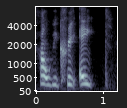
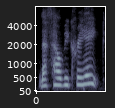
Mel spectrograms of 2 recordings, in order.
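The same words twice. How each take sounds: First: Slow and higher, leaning on "how we create"; stress on how. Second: "That's how we create" repeated much softer, almost to oneself; soft echo. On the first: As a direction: draw out "how we create" to teach it. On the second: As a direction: let "That's how we create" sink in quietly. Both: Shown as a demonstration. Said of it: "repeats the line twice".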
